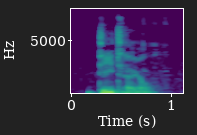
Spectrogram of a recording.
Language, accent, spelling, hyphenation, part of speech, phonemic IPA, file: English, Southern England, detail, de‧tail, noun / verb, /ˈdiː.teɪl/, LL-Q1860 (eng)-detail.wav
- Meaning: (noun) 1. A part small enough to escape casual notice 2. A profusion of details 3. The small parts that can escape casual notice 4. A part considered trivial enough to ignore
